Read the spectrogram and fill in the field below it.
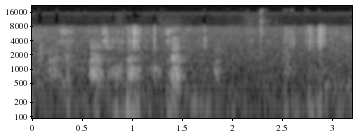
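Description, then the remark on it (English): A dog named Leo pants in quick, breathy huffs, soft and fairly quiet, with a few faint clicks and mouth sounds mixed in and no talking. “Did you hear him panting?”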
